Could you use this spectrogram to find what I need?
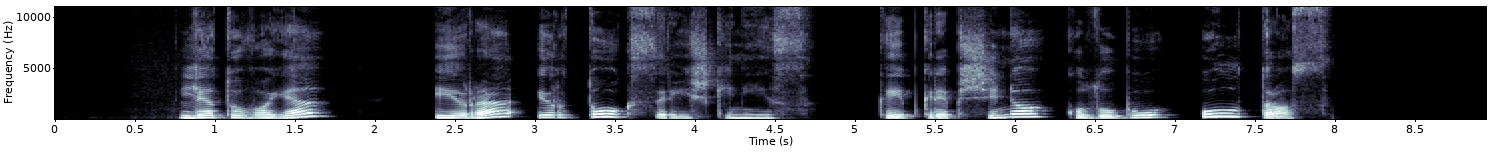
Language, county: Lithuanian, Klaipėda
